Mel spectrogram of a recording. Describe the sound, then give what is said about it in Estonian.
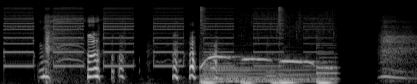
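An alarm clock rings with bright, electronic chirping tones: a few quick bursts, then a longer sustained warble over a pulsing low beat, and a final short tone. It is loud, with no talking. “aga see on mingi äratus küll.”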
